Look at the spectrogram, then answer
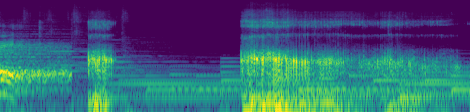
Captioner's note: snoring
